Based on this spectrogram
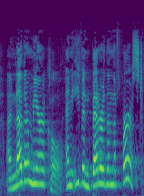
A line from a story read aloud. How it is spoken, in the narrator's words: cried David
